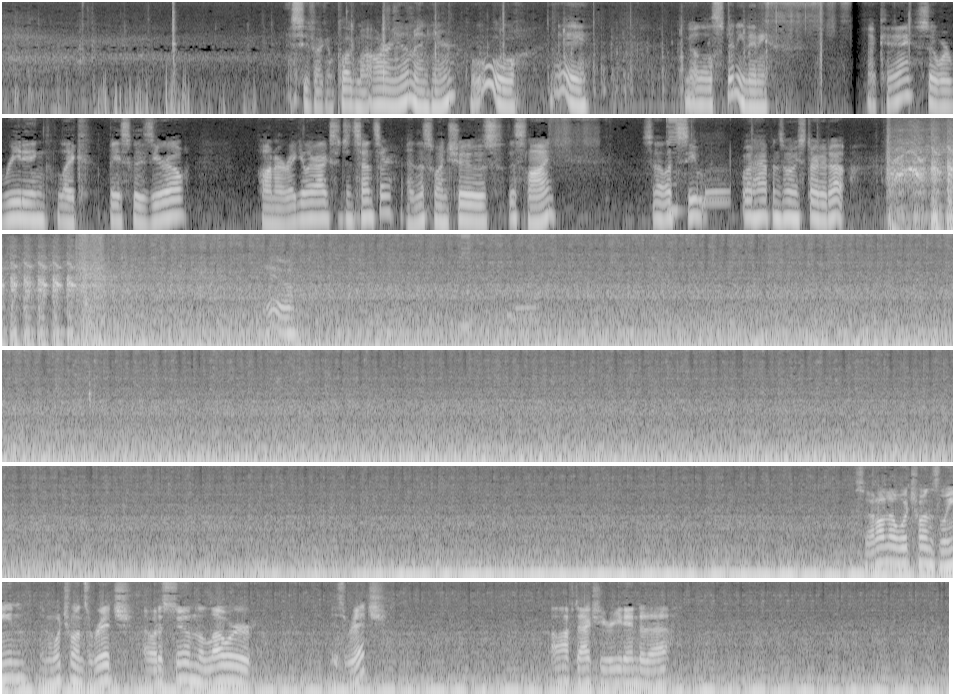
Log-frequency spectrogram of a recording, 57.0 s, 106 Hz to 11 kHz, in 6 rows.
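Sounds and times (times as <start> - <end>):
car engine starting and idling: 0.0 - 8.0, 17.6 - 57.0.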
